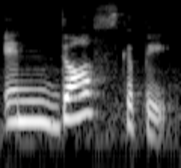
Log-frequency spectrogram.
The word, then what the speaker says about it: endoscopy: example okay now pronunciation stress goes right there on the second syllable it's endoscopy endoscopy all right okay let's check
